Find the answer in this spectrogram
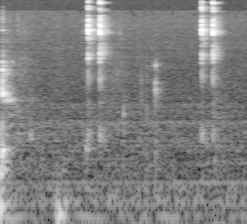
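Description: Near silence broken by three faint computer mouse clicks, between about half a second and a second in.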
